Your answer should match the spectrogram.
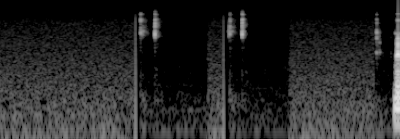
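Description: Computer mouse clicks over a faint open-microphone hiss: a few short, sharp clicks in two quick pairs, then one more near the end, while the hiss cuts in and out.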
